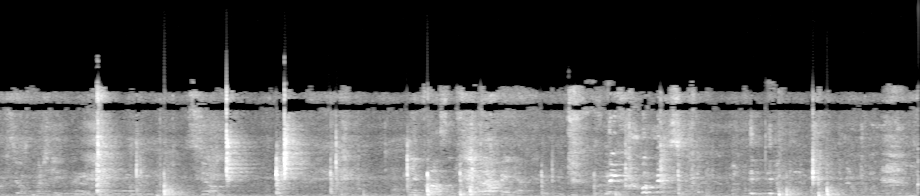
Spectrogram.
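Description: A cue strikes a pool ball with a sharp knock.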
